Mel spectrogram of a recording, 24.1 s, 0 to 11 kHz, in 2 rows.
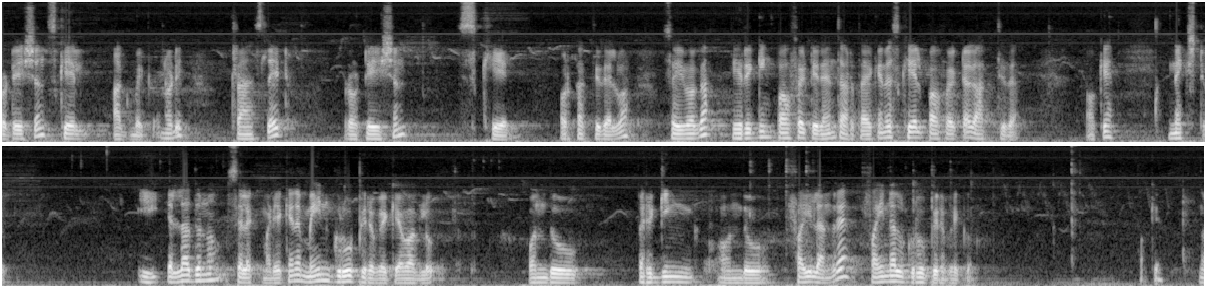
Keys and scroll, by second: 1.2 w, 2.3 ctrl+z, 2.6 e, 3.5 ctrl+z, 3.8 r, 6.5 ctrl+z, 10.1 ctrl+z, 15.8 ctrl+g, 17.8 ctrl+v, 19.1 BackSpace, 20.3-22.0 typing, 22.3 Return.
